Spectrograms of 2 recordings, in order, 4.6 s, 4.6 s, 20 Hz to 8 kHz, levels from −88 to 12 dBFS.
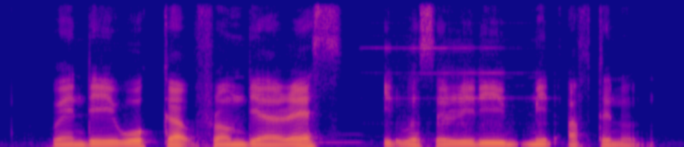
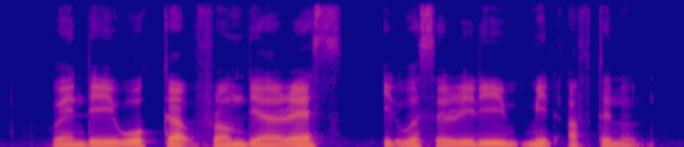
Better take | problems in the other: second | noise reduction (neural separator model SepFormer DNS4)

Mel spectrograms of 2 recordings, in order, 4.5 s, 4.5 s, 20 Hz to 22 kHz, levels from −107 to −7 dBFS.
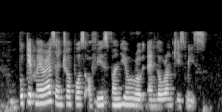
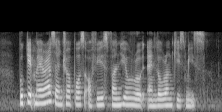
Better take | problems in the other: second | noise reduction (classical method Wiener filter)

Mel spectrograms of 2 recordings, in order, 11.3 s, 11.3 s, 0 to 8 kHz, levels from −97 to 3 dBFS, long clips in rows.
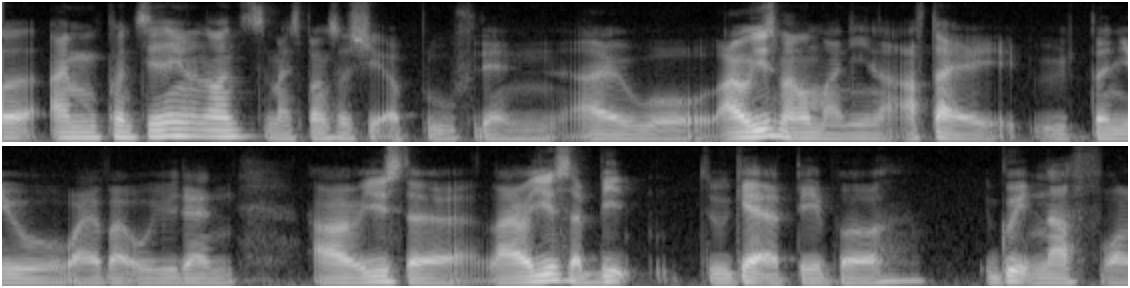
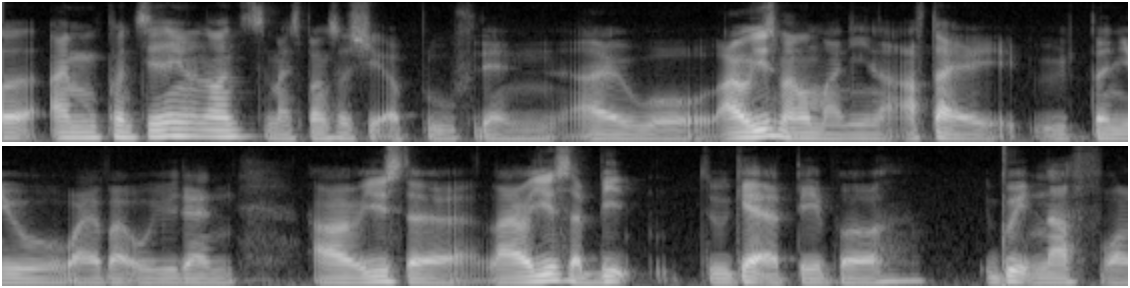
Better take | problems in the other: first | background sound (Hammer); 19 dB below the speech

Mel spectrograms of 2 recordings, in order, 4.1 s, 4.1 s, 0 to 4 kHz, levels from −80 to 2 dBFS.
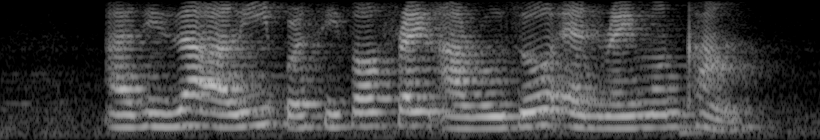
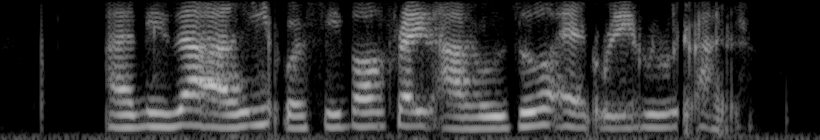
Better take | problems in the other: first | noise reduction (neural diffusion model UNIVERSE++)

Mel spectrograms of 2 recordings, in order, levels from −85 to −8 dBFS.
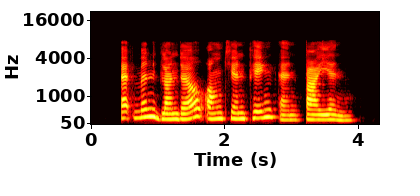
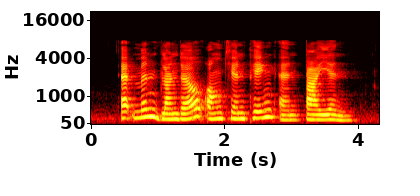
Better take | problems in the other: second | noise reduction (neural mask model DeepFilterNet 3)

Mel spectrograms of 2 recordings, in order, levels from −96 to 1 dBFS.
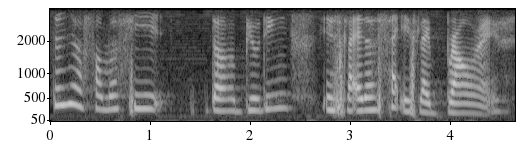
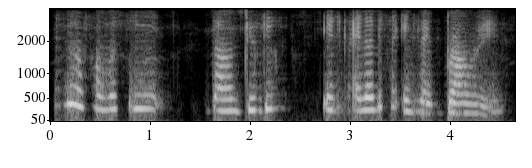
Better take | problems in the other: first | noise reduction (neural separator model SepFormer WHAMR!)

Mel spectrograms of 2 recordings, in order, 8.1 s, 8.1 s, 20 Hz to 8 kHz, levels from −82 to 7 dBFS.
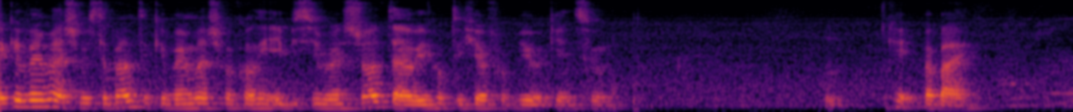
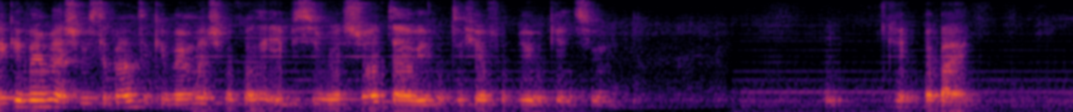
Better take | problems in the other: first | noise reduction (neural separator model SepFormer DNS4)

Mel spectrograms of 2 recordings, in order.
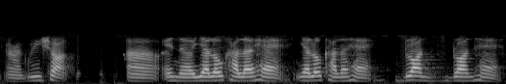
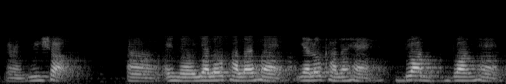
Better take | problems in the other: first | noise reduction (neural separator model SepFormer DNS4)

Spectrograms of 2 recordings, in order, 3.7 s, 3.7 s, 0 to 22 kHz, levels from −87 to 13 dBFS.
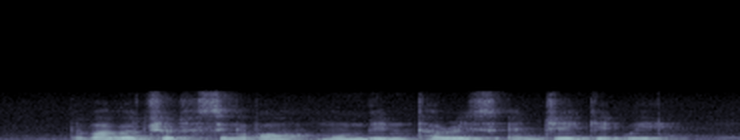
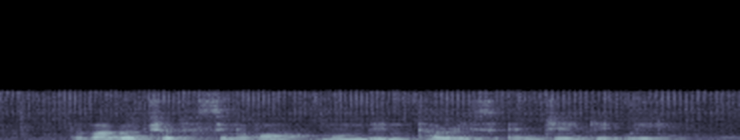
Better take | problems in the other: first | background sound (Bicycle); 20 dB below the speech // room echo; dies away in 0.4 s

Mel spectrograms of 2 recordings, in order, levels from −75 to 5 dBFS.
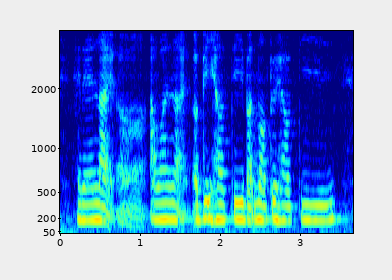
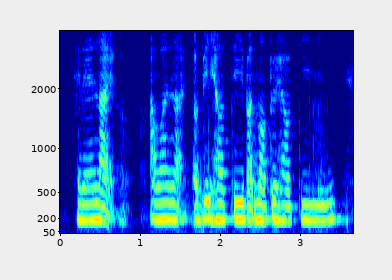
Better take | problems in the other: first | noise reduction (neural separator model SepFormer DNS4)

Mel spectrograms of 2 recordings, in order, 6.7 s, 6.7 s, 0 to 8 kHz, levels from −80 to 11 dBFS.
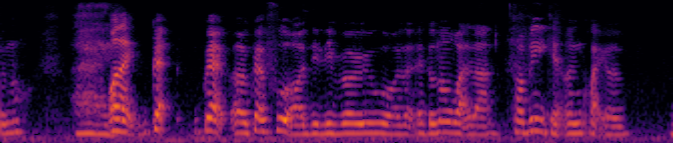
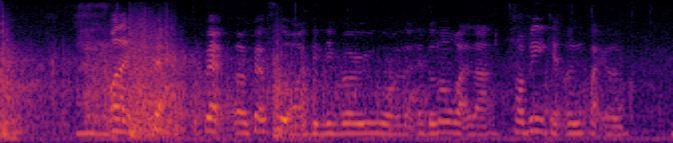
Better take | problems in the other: first | background sound (Thunder); 4 dB below the speech

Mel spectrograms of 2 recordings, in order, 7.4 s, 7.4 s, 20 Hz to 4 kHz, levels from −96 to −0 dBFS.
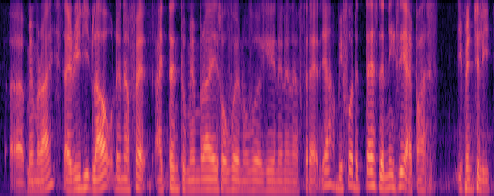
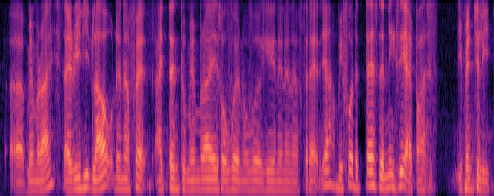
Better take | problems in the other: first | noise reduction (neural mask model Resemble Enhance denoiser)

